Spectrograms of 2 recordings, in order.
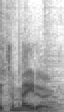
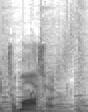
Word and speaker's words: tomato: land on YouTube okay the Americans say tomato yes the British and the colonies say tomahto do they really [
